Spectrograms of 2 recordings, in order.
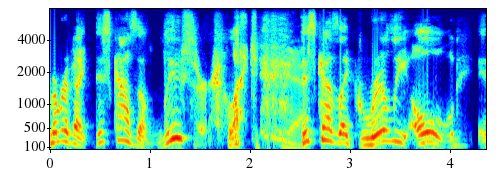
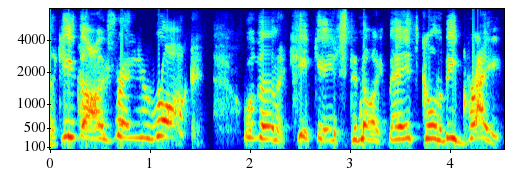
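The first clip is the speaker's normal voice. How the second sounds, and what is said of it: Thick English accent imitation. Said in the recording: “he's got this thick English accent”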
